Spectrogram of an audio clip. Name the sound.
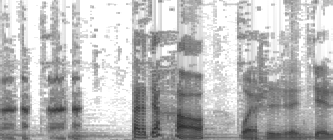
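frog croaking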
